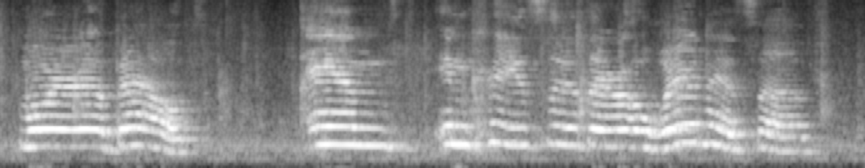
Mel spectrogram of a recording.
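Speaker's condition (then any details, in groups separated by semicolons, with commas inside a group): Traumatic brain injury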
